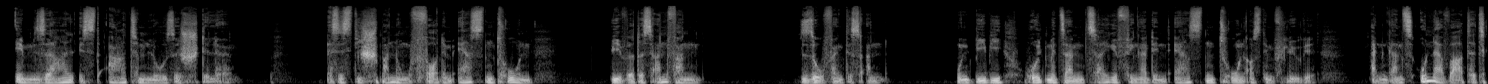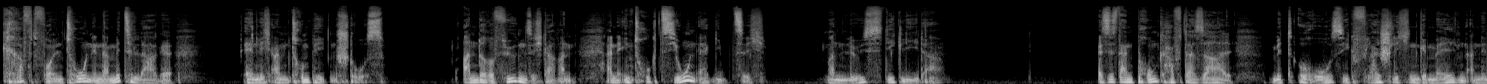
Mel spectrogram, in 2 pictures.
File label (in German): hoerbuch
